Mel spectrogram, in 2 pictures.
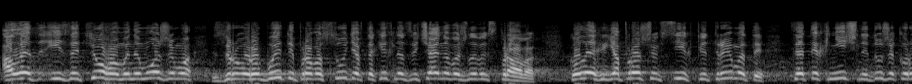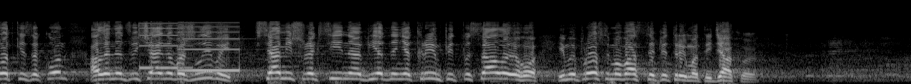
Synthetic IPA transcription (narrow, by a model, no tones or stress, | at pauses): ɐlˠɛizɐt͡sʲɔɦɔmɪnɛmɔʒemɔ | zɾɔbɪt̪ɪpɾɐʋɔsudʲːɐwt̪ɐkɪxnɐd̪zʋɪt͡ʃajnɔʋɐʒlˠɪʋɪxspɾɑʋɐx | kɔlˠɛɦɪjapɾɔʃʊwsʲixpʲid̪̚t̪ːɾɪmɐt̪ɪ | t̪sɛt̪exnʲit͡ʃnɪjd̪uʒɛkɔɾɔt̪kɪjzɐkɔn | ɐlˠɛnɐd̪zʋɪt͡ʃajnɔʋɐʒlˠɪʋɪjw̥sʲamʲiʃfɾɐk̚t͡sʲijnɛɔbʲjɛd̪nɐnʲːɐkɾɪmpʲid̪̚pɪsɑlˠɐjɔɦɔimɪpɾɔsɪmɔʋɑst̪ɛpʲid̪̚t̪ːɾɪmɐt̪ɪdʲakʊjʊ̰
